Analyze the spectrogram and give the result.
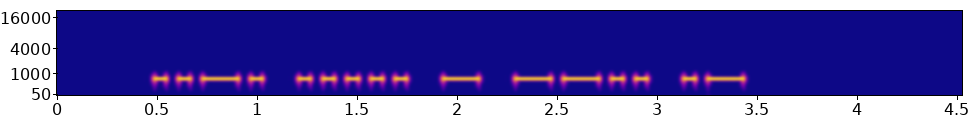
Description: Morse code, heard as a keyed tone, about 20 wpm, 700 Hz. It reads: F5TZA
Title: DXCC-100 Call Signs - 5 Characters - 20wpm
